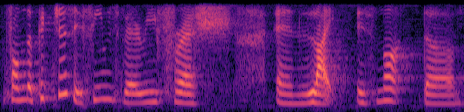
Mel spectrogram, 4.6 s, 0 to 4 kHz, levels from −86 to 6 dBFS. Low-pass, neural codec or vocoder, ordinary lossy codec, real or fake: 3.6 kHz; none; none; real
